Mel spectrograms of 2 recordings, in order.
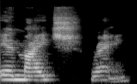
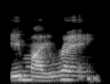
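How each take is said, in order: First: The T in might is released strongly. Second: The T in might is soft and subtle. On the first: The speaker calls it wrong. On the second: The speaker calls it right.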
